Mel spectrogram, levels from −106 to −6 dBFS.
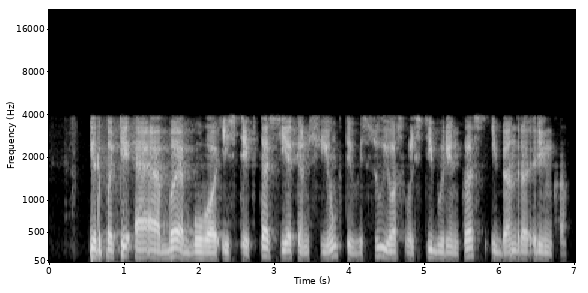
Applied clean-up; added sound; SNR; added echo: none; none; none; none.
